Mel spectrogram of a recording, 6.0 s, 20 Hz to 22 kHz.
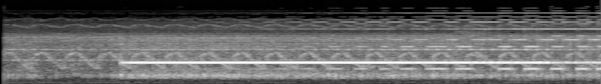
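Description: Weather radio receivers sounding a flood warning alert together: a warbling siren, then about a second in the steady 1050 Hz NOAA Weather Radio warning tone comes in loud, and a few seconds in a receiver adds a rapid, even beeping.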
